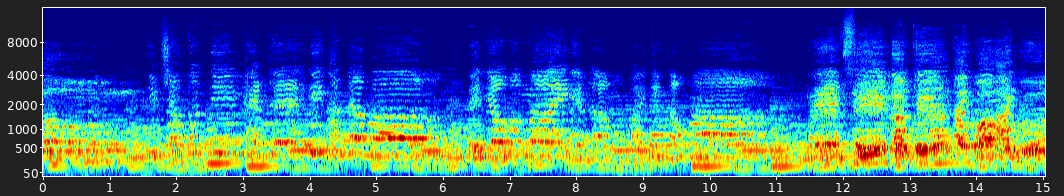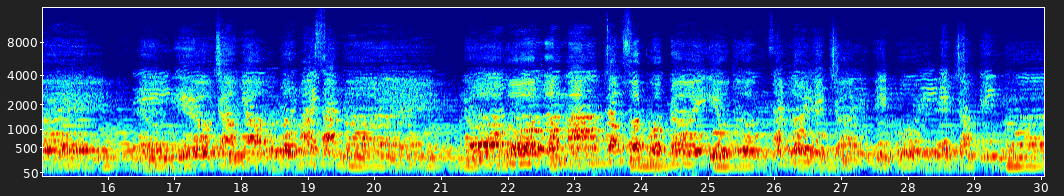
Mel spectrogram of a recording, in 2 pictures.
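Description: Church choir singing in many voices together, growing louder about twelve seconds in and again about twenty-one seconds in.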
